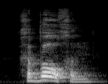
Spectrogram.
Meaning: past participle of buigen
- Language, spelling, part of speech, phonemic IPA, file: Dutch, gebogen, verb, /ɣəˈboːɣə(n)/, Nl-gebogen.ogg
